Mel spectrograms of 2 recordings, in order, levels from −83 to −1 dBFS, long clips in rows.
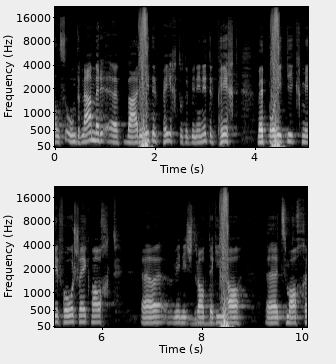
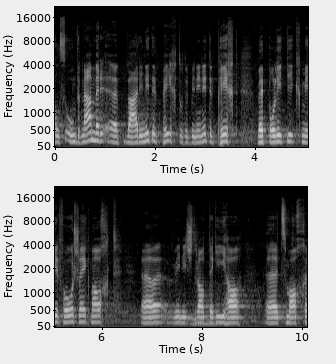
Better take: second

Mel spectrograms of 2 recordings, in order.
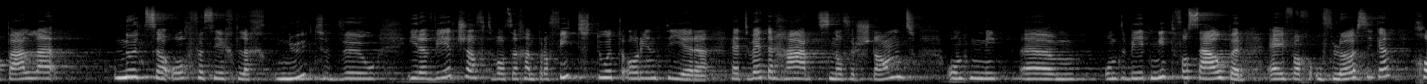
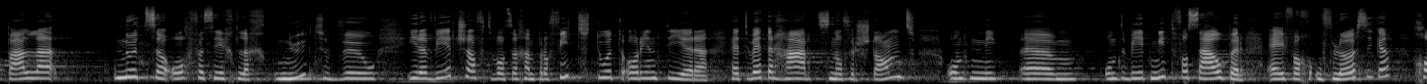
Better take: second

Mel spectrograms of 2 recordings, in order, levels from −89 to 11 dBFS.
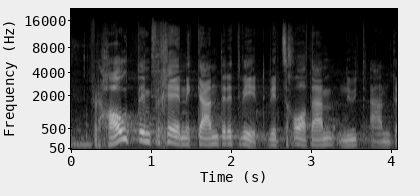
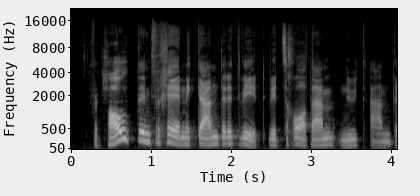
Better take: first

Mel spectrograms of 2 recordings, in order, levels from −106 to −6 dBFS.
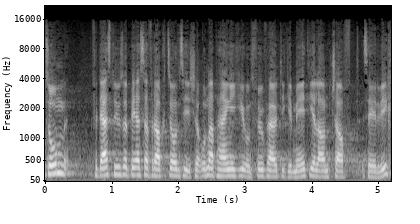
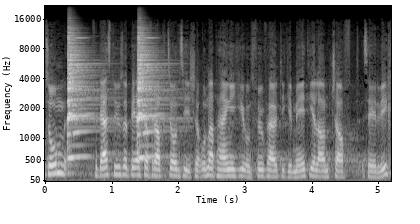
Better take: first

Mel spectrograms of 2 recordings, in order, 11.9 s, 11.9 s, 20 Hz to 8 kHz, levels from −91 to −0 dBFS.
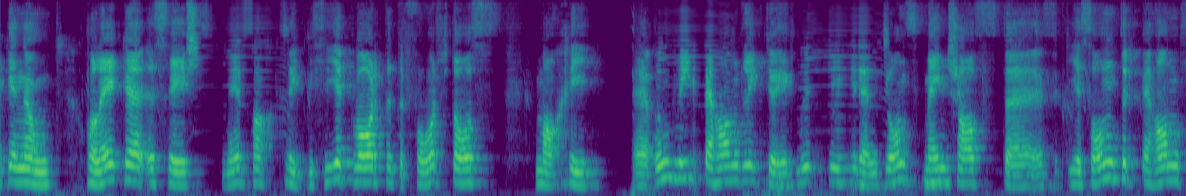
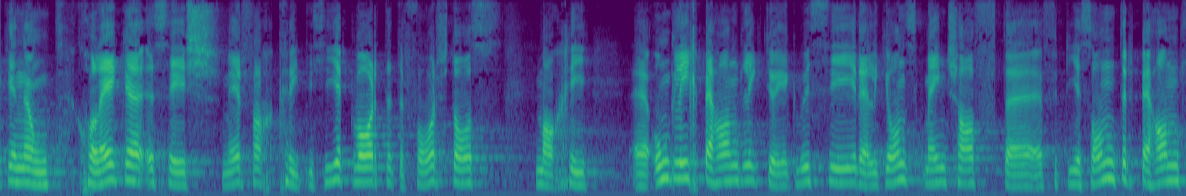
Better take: second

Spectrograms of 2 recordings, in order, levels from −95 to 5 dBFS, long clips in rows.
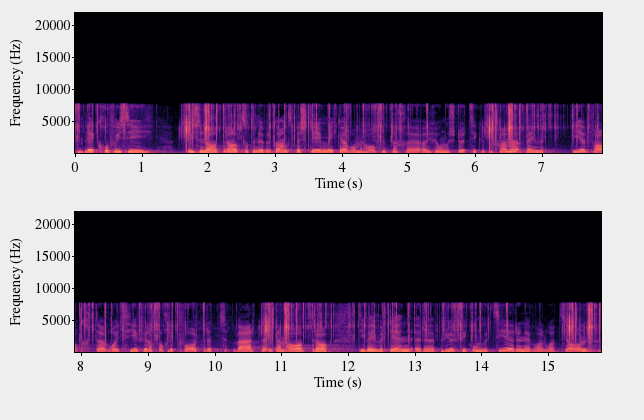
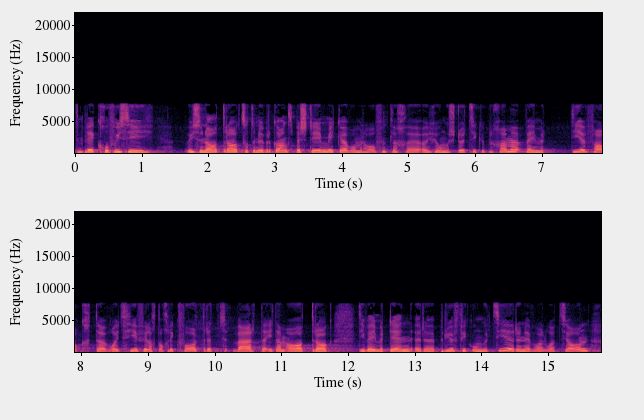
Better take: second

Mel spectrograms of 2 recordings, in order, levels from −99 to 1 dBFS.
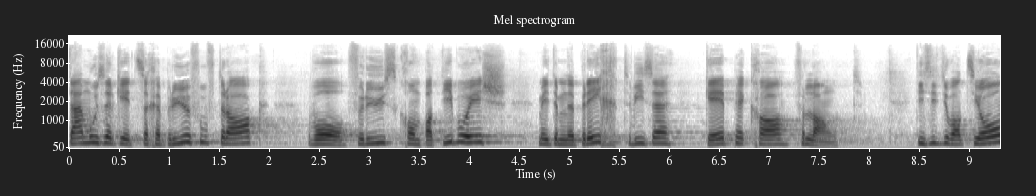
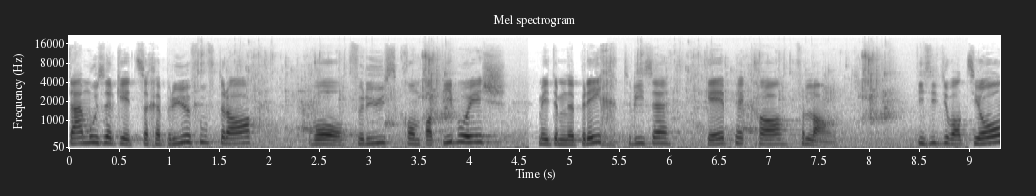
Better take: first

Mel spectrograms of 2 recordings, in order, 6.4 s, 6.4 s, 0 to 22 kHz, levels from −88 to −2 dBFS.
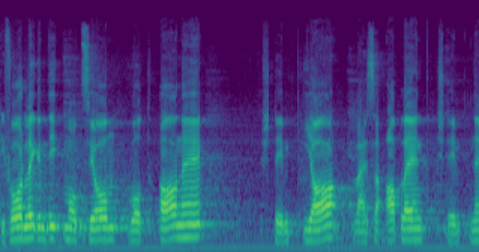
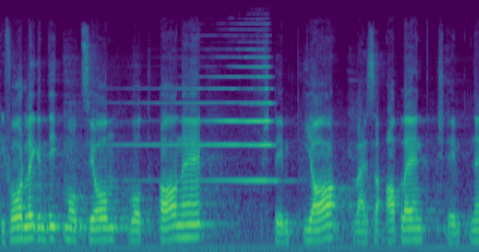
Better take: first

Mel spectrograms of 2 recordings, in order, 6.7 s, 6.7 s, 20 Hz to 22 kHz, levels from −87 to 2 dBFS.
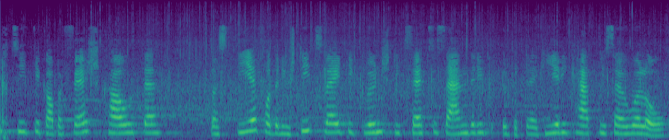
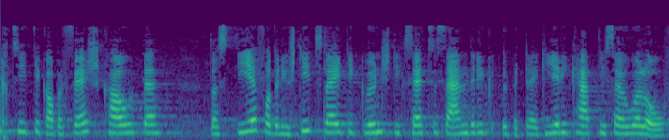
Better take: second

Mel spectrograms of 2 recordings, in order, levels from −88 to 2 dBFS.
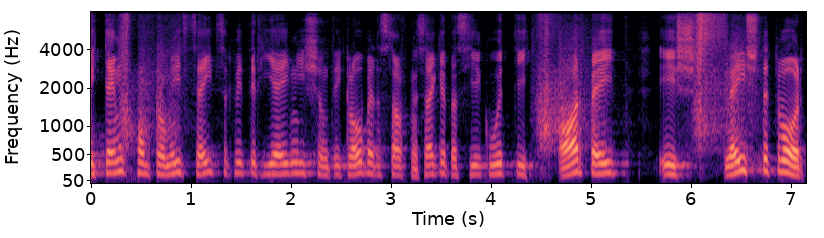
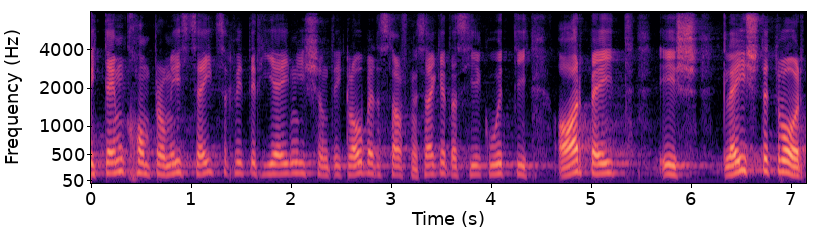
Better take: second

